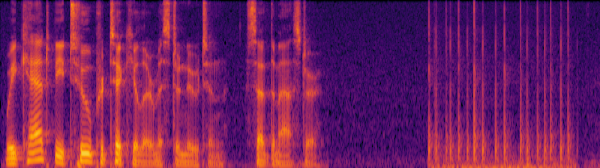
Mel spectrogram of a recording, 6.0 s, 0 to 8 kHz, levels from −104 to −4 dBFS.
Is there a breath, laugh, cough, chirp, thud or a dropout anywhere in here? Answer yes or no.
yes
